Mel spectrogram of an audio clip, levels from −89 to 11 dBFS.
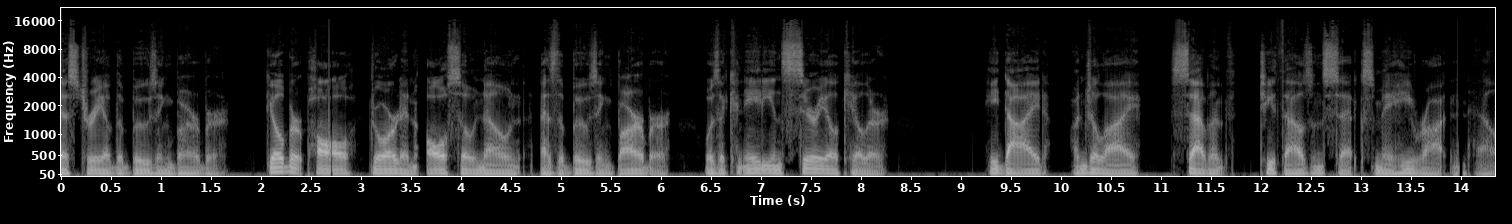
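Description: A brief glitch cuts into the speech at 2.68 to 2.72 s, and a second one at 13.96 to 14.03 s. Both are damaged data in a compressed stream: corrupted bytes make the decoder misread frames and lose sync until it finds the next valid frame header.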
